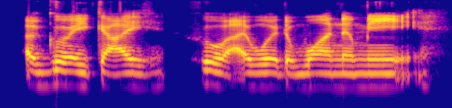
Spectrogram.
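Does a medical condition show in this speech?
Yes: cerebral palsy.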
